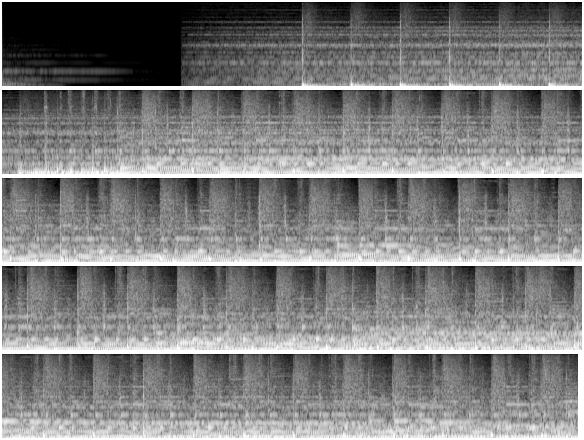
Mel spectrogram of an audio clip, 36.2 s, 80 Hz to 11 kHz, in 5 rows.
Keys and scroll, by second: 6.5 ↓, 6.7 Insert, 7.0 Insert, 7.1 Insert, 8.6 Num_Lock, 10.0-10.6 typing, 11.6 Return, 18.2-18.6 typing, 18.9 Return, 24.6 typing, 25.5 Return, 27.7-28.1 typing, 28.9 Return.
